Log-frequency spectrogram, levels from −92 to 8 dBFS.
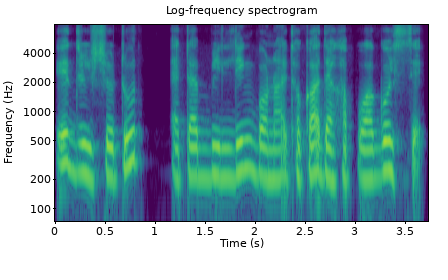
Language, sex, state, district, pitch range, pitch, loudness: Assamese, female, Assam, Sonitpur, 210-245 Hz, 220 Hz, -17 LUFS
